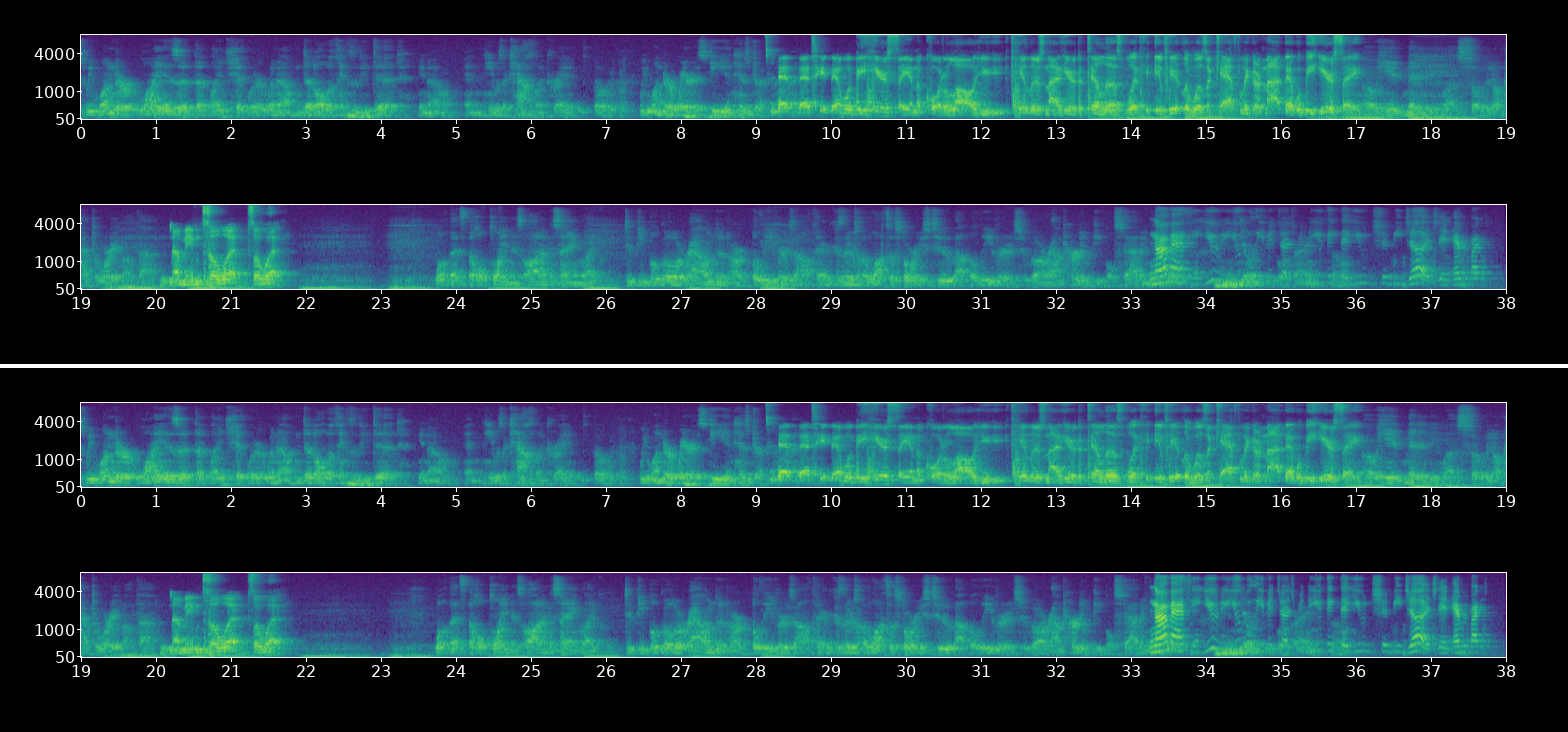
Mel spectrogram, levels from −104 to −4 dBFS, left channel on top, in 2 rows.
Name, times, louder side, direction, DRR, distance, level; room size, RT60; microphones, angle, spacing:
voice 1, 0.0-6.5 6.8-7.1 7.4-9.7 17.1-20.0 23.4-33.7 34.3-35.9, equal, 10° right, -3 dB, 1.9 m, -33 dB
voice 2, 3.6-3.9 6.6-6.7 7.0-7.3 7.6-7.9 8.4-8.5 9.3-17.1 20.1-21.7 33.3-33.4 34.1-34.6, left 2 dB, 25° left, 8 dB, 0.6 m, -26 dB
sound 1, 13.4-15.9 16.4-18.8 19.3-21.4 21.9-23.8 24.4-25.4 25.7-26.2 27.1-27.8 28.1-28.5, left 4 dB, 80° left, 0.3 m, -35 dB
voice 3, 33.2-37.7, right 6 dB, 90° right, 11 dB, 0.5 m, -30 dB
7.4 x 2.7 x 5.8 m, 0.63 s
head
